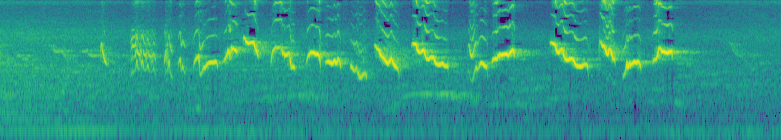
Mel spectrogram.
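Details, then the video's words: Lemon-bellied white-eye, a lively singer used as a master song to prompt other white-eyes, ciak ciak jos style; a quick run of high, sharply slurred chirps and whistles repeated rapidly over about three seconds, with faint low hum beneath. "SUARA KECIAL KUNING GACOR NGEJOS AMPUH RANGSANG KECIAL KUNING CEPAT BUNYI"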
